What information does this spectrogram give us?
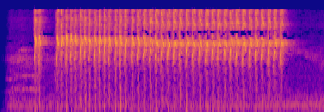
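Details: A bulbul (cucak cungkok) gives a short high note, then a fast, even burst of about thirty bright, shrill notes lasting over three seconds. No other sounds are heard.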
